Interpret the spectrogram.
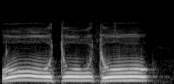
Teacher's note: نطقت بالضمه يعني الشفتين مضمومتين ضم جيد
